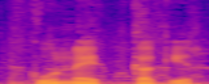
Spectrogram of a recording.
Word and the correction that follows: Çakır: No, pero la cesa no se pronuncia así. – Es ¿Ah, no? Çakır, ¿no? – Çakır. – Çakır. Sí.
